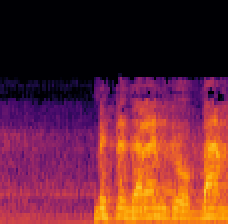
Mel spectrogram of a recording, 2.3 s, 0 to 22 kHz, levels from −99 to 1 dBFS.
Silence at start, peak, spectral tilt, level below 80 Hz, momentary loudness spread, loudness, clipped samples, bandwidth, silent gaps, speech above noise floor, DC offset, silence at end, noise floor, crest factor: 0.95 s; -2 dBFS; -6 dB/octave; -42 dBFS; 6 LU; -17 LUFS; under 0.1%; 5.2 kHz; none; 29 dB; 0.6%; 0 s; -44 dBFS; 14 dB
